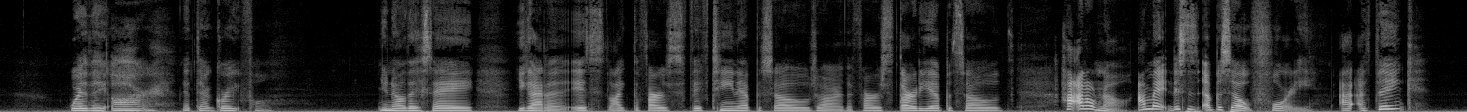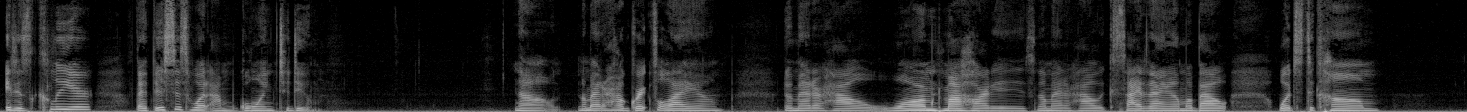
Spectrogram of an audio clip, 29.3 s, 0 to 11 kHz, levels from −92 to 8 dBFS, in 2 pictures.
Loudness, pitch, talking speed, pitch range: -26 LUFS, 170 Hz, 145 wpm, 155-185 Hz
